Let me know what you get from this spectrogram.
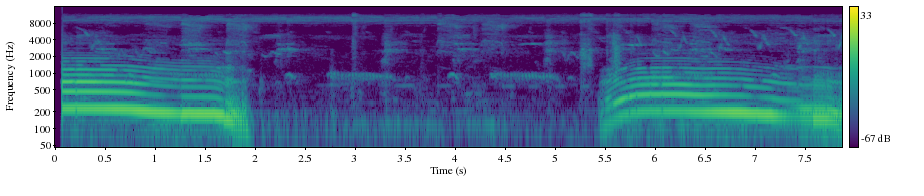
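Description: Two drawn-out, resonant calls from a spotted hyena frame a quiet pause: the first slides gradually downward before breaking off, while the second climbs in a rising whoop. Faint, higher tones murmur in the background between them.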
